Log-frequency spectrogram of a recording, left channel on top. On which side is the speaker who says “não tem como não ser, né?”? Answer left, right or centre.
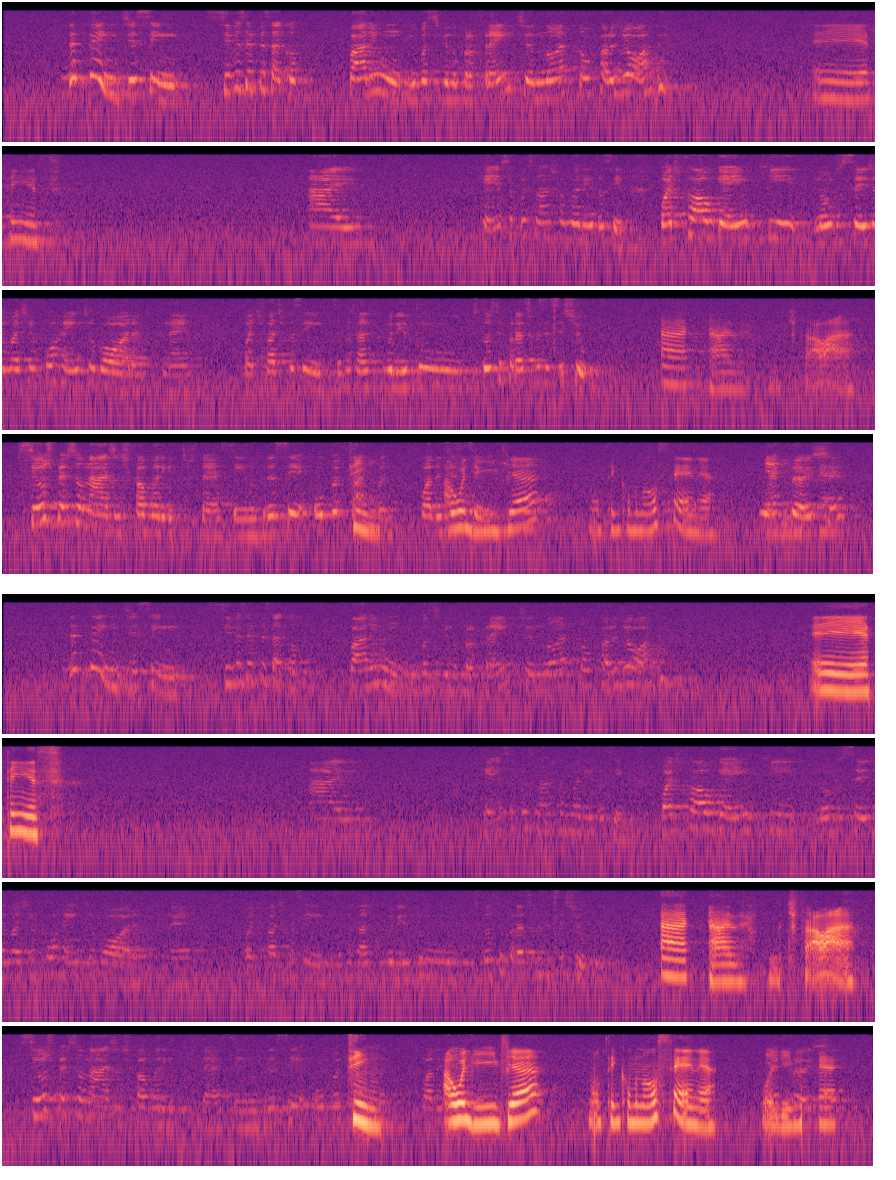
Right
